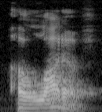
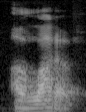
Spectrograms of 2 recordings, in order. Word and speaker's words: a lot of: pronunciation a lot of put the words together with the t sounding d a lot of a lot of examples he gave him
